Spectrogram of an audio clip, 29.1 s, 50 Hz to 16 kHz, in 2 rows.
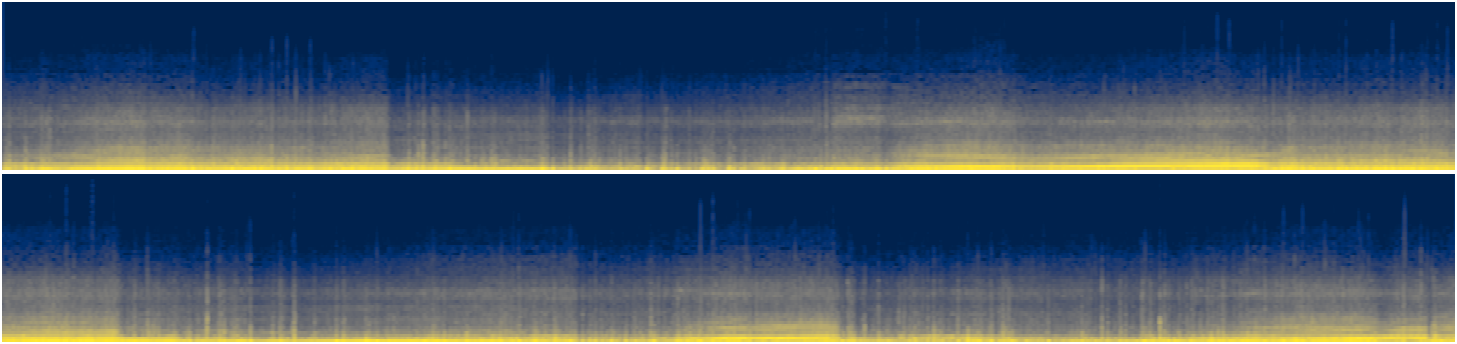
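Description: Yamaha FZ1's inline-four engine at track speed, its pitch rising and falling slowly through the corners with a few sudden steps at gear changes, under heavy wind buffeting on the microphone.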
